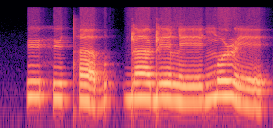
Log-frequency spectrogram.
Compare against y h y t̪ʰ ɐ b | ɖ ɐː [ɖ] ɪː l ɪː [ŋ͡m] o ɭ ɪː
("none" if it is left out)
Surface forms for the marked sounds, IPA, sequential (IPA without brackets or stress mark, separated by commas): ɖ, ŋ͡m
